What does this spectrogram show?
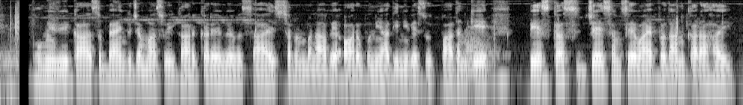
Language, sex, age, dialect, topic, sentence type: Magahi, male, 18-24, Western, banking, statement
